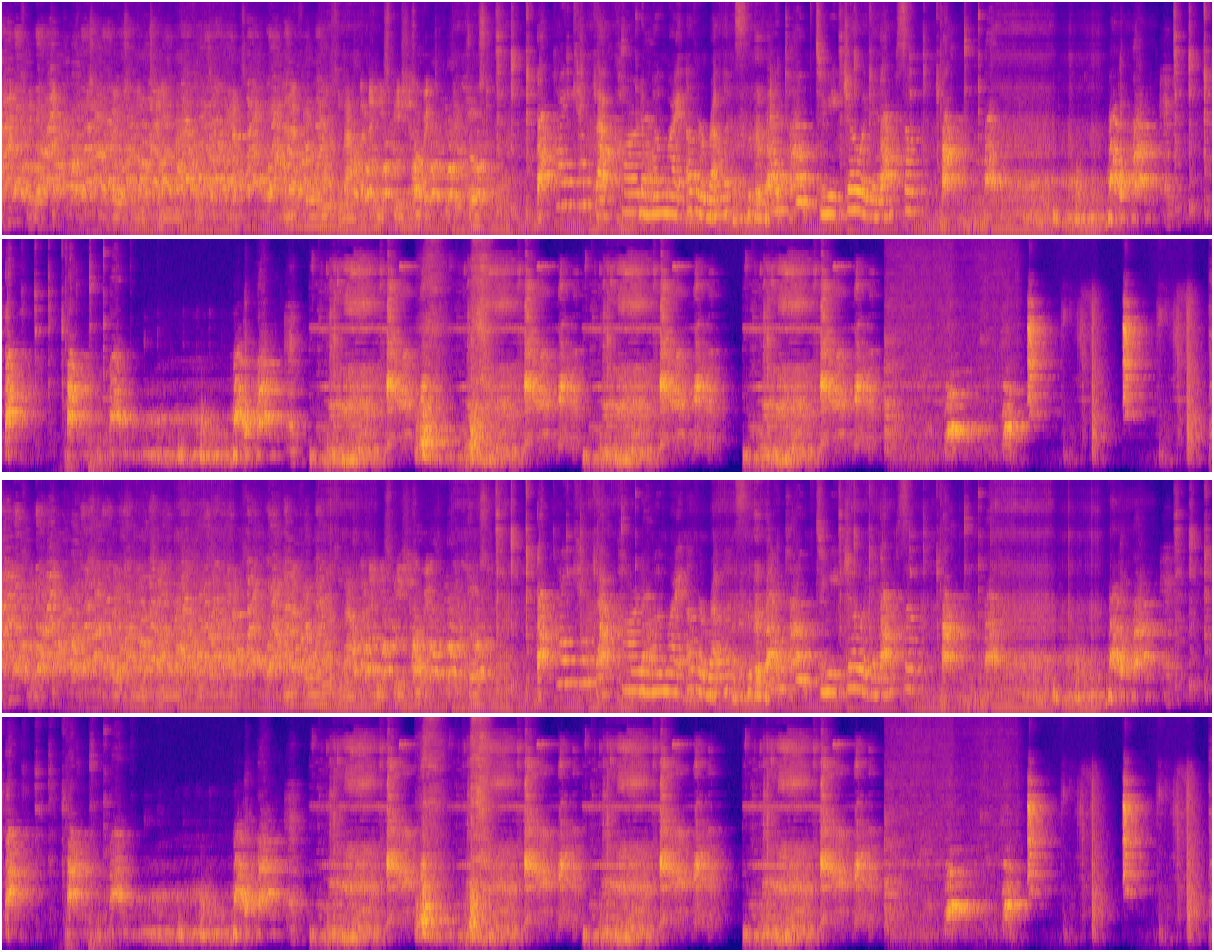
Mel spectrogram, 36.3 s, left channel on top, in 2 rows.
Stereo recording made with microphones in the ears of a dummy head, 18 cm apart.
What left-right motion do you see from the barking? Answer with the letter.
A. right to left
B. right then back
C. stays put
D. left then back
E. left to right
D.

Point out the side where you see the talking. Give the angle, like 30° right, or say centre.
40° left.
